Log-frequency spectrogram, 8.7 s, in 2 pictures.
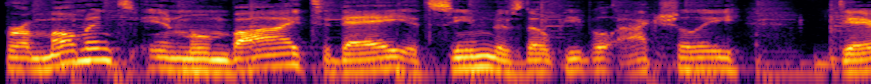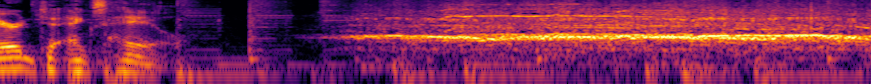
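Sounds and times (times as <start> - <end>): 
speech: 0.0 - 5.4
crowd cheering outside the Nariman House Jewish Cultural Center: 5.9 - 8.7.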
